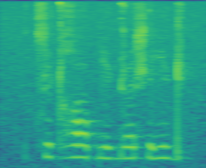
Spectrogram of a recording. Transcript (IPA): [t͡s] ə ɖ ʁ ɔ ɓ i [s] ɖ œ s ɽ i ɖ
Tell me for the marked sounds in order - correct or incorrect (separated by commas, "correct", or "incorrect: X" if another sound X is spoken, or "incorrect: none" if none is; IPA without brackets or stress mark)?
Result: correct, incorrect: none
